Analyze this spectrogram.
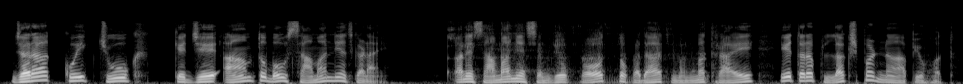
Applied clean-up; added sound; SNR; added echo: neural separator model SepFormer DNS4.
